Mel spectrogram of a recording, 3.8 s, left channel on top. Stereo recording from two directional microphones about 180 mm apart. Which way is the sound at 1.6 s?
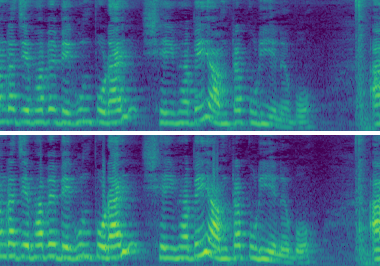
40° right (ahead or behind).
